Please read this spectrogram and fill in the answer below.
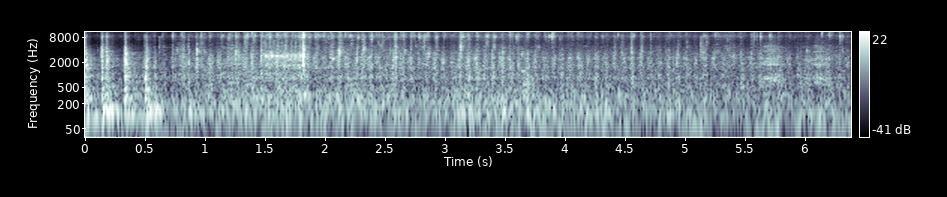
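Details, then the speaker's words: Washing machine spin dryer loaded with clothes: dull, uneven repeated thumping under the motor drone while the drum spins; knocking stops when run empty. "jadi bunyi seperti itu ya Bunyi beletuk-betuk sebelum kita ketahui masalahnya kita angkat dulu ya"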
